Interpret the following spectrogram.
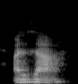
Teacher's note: it's a velar fricative, voiced velar fricative, which would be aga.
